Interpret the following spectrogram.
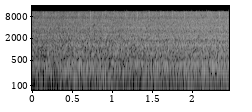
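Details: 2007 Saab 9-3 with a newly fitted battery after a no-crank dead battery, alternator charging 14.3 V, about 90°F: engine settles into a steady, even idle with a constant hum and no stumbling or knocking; running normally.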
